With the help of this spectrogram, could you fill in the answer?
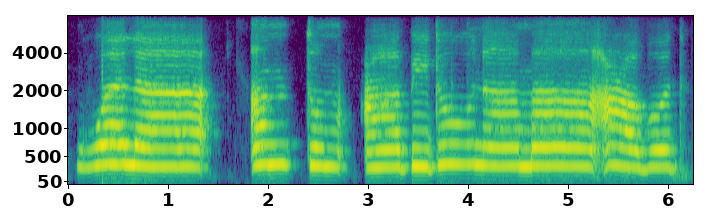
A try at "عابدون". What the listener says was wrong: عابدون، ٹھیک ہے نا، تھوڑا سا کم لمبا ہوگا.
